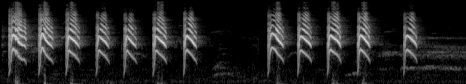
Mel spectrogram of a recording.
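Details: Molting pet parrot calling in a small room: two rapid series of loud harsh descending squawks, seven then five, separated by a brief pause, with faint room hum.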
